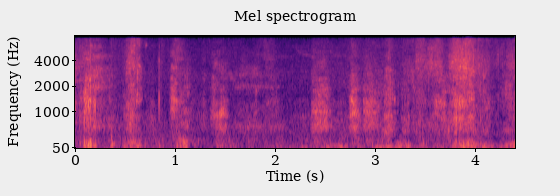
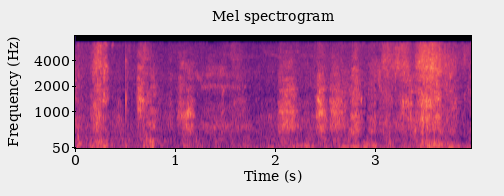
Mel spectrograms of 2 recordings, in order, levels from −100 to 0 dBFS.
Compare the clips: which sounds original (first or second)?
first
